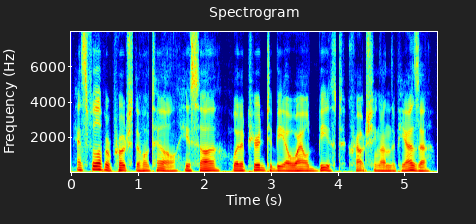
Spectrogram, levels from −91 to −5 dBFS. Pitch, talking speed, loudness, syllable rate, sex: 115 Hz, 195 wpm, -17 LUFS, 4.9 syllables/s, male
